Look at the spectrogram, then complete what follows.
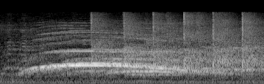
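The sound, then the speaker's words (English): A crowd of women in an audience cheers loudly when called on, opening with a sustained high-pitched whoop, then bursts of clapping and shouting that carry on steadily to the end. “It sounded like there was more power from the ladies than the men.”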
